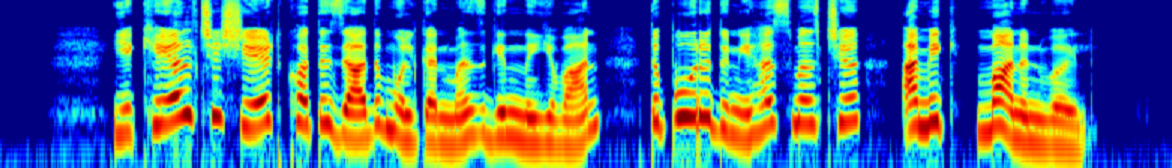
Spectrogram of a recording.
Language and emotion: Kashmiri, neutral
